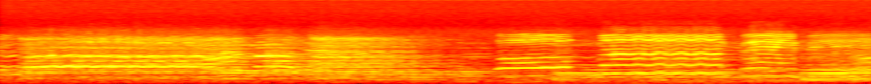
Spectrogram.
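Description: Blues singing with a choir behind it, in long held notes with a wavering vibrato and a short break before a new phrase about two-thirds of the way through.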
